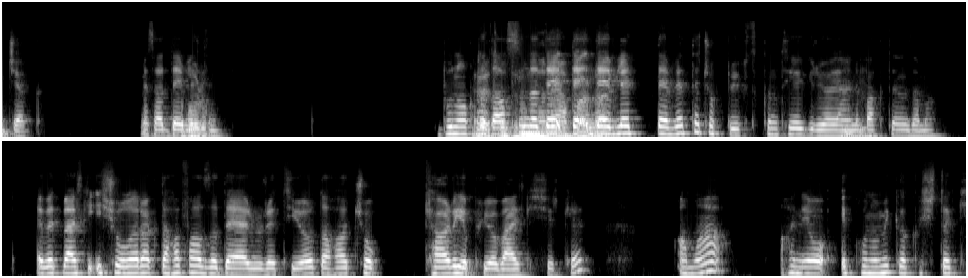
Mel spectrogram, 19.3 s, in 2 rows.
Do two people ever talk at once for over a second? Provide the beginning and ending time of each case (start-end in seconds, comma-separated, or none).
4.7-6.2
